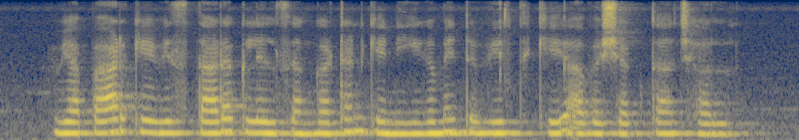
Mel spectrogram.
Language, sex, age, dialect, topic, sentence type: Maithili, female, 18-24, Southern/Standard, banking, statement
